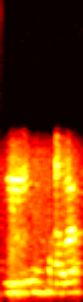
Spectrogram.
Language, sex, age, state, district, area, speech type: Hindi, female, 30-45, Uttar Pradesh, Sitapur, rural, conversation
